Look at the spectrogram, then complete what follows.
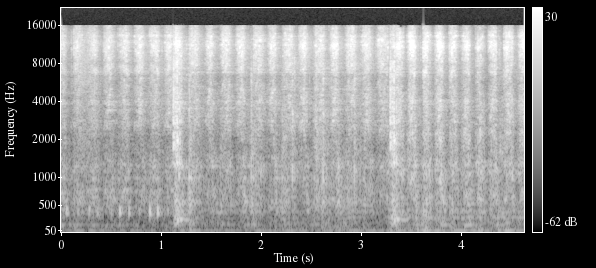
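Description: Hacksaw cutting through a metal axle rod: quick, even back-and-forth rasping strokes, with a couple of heavier strokes along the way.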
